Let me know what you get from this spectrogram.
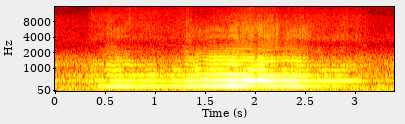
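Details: Autumn foraging by European honey bees on the blossoms of a bare-branched Desert Ash tree down under: a continuous humming drone that slowly grows louder toward the middle, then eases away.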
